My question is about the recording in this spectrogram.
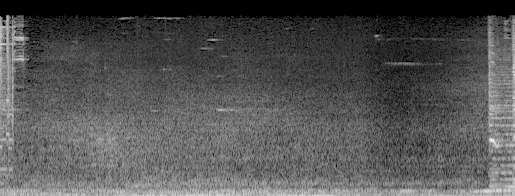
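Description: A low engine rumble, swelling louder about two seconds in and then holding steady.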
